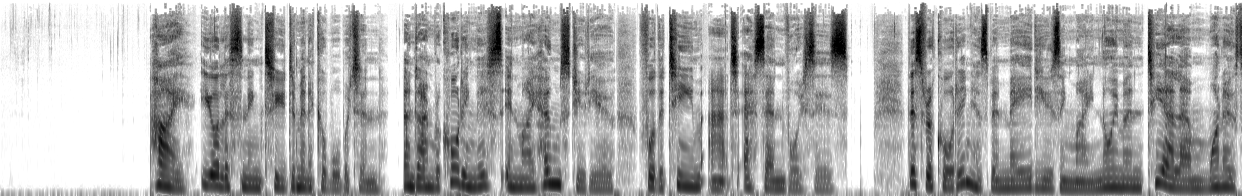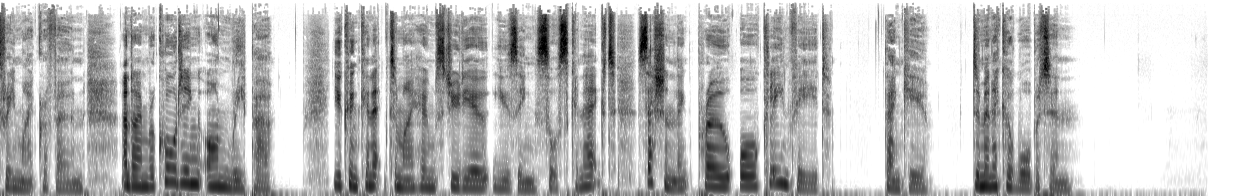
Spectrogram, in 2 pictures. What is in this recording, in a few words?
Home Studio Sample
